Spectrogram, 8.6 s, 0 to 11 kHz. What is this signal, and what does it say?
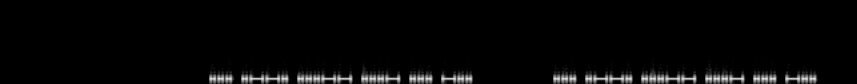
Morse code, heard as a keyed tone, about 30 wpm, 700 Hz. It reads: SP3VSD SP3VSD
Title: DXCC-100 Call Signs - 6 Characters - Repeated 3x - 30wpm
